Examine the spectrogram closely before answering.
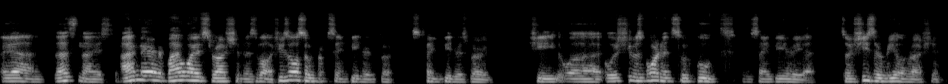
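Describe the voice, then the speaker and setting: A man's voice: medium pitch, normal speed, rough recording. A Canadian man performing stand-up in a comedy club, rambling and conversational, with sardonic asides, swearing and crowd work.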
